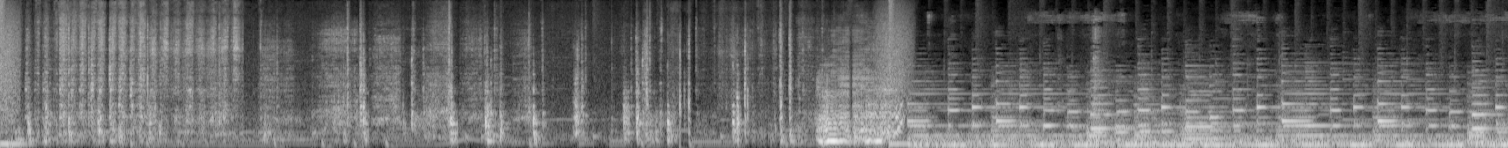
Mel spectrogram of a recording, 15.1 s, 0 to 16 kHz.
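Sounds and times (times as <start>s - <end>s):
scraping on leather: 0.0s - 9.2s
rubbing strokes on leather: 7.2s - 9.2s.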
